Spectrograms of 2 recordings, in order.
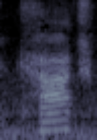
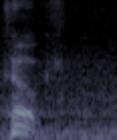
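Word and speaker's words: Koch: kids majesties my lords the cotch Brothers have been driving a wedge between the CIA and the FBI since before JFK or you know Heretics like them it's actually pronounced Coke or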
